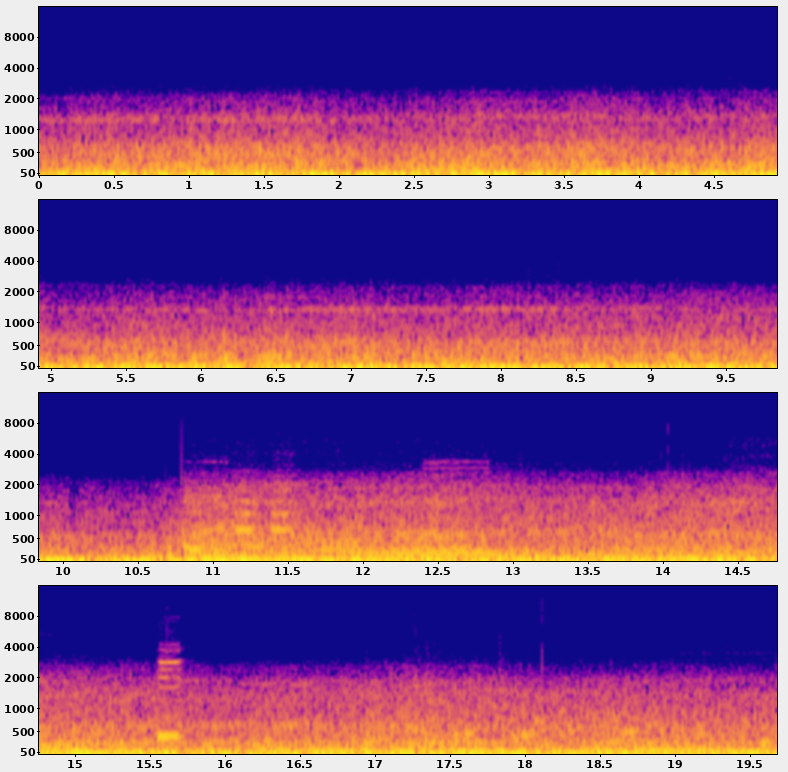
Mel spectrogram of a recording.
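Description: Road traffic heard while motorbiking out of Delhi toward Jaipur: a loud, continuous rumble of engines and road noise, with a brighter burst of passing vehicles and hiss midway, and no talk.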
